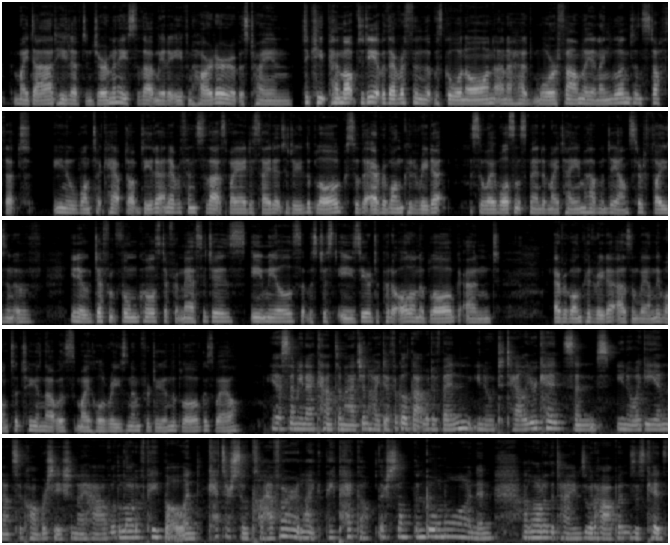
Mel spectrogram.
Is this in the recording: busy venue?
no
